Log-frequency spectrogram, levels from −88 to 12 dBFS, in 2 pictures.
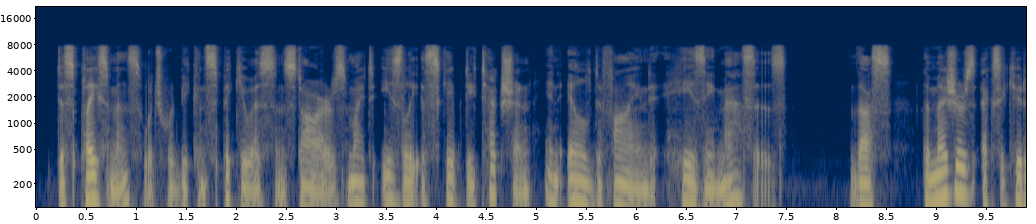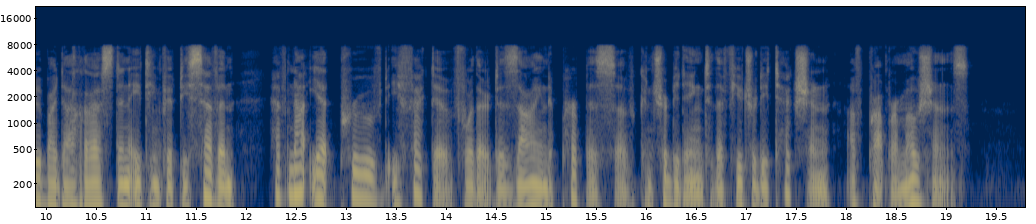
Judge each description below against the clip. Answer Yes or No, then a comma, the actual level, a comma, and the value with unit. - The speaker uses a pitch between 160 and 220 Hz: No, low, 100 Hz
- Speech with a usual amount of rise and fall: Yes, average, 4.2 semitones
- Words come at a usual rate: No, slow, 125 wpm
